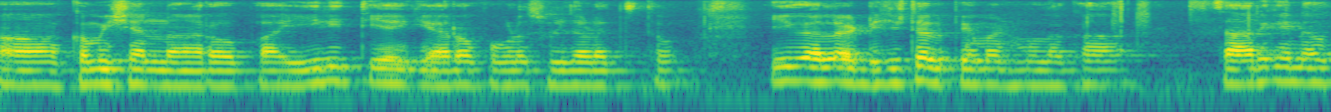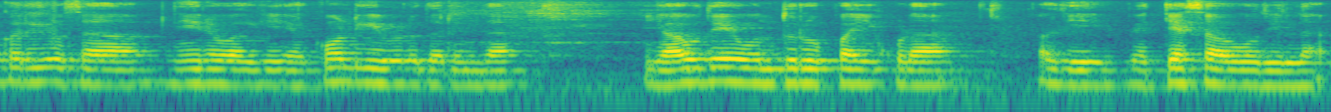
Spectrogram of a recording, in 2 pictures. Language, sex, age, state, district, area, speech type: Kannada, male, 30-45, Karnataka, Kolar, rural, spontaneous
